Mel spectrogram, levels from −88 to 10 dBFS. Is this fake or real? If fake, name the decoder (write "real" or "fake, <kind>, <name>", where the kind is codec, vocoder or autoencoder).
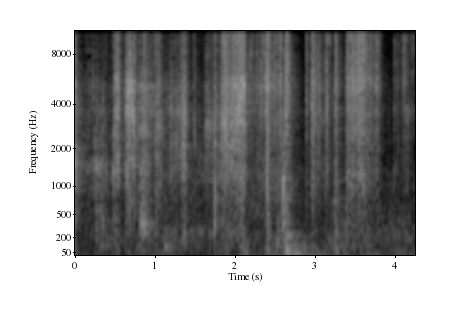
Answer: real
